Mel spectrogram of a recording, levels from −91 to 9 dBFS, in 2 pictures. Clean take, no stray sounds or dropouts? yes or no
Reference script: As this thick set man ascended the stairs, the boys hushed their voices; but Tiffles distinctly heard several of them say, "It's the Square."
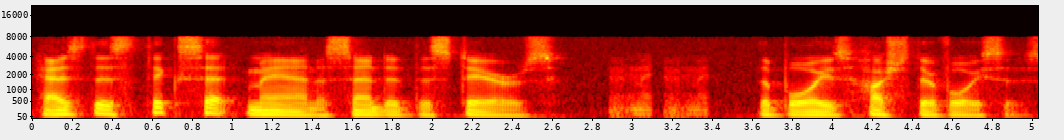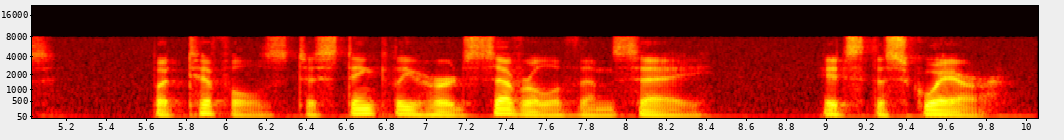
no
